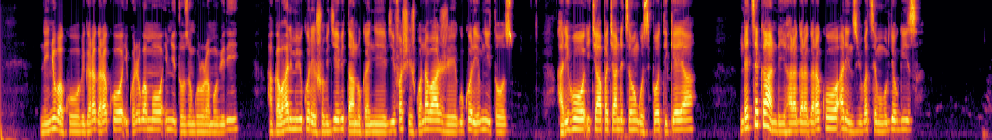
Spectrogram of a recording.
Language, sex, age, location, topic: Kinyarwanda, male, 25-35, Kigali, health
